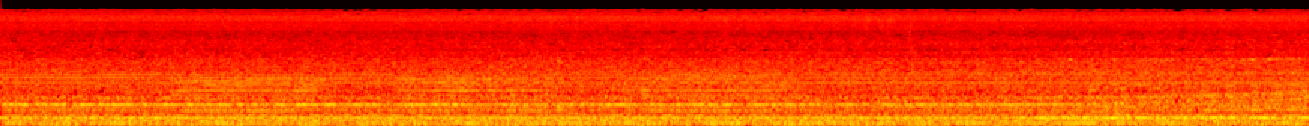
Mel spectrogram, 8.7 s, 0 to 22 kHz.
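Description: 1999 Milltronics ML-17/40 CNC lathe running with its spindle and three-jaw chuck turning: a steady machine whine and hum, joined near the end by a whine that rises in pitch.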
